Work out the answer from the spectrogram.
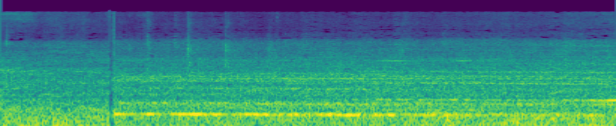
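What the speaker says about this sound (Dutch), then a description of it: "hier vertrekt dan de Intercity naar Enkhuizen en die gaan we nemen tot aan Hoorn." A Dutch NS Intercity train to Enkhuizen sits at a station platform, with a loud, steady rumble of rolling stock and a sustained tonal whine, a brief clunk near the start.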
